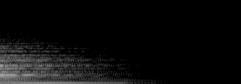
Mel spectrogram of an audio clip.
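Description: A salsa band's final held chord, brass over a low bass, dying away within about a second and a half into silence: the end of a song.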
